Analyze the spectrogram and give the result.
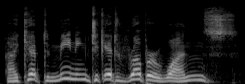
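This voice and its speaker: A man voicing a foolish gentleman in a raccoon coat who is flustered, stammers and repeats himself. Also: sits high, lively intonation, measured pace, no room sound, clean studio sound, voice pushed up. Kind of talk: audiobook character voice.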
